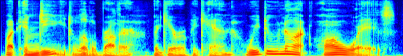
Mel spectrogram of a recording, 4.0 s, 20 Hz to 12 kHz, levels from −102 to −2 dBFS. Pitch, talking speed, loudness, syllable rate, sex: 100 Hz, 150 wpm, -20 LUFS, 4.8 syllables/s, male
